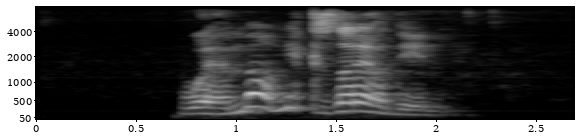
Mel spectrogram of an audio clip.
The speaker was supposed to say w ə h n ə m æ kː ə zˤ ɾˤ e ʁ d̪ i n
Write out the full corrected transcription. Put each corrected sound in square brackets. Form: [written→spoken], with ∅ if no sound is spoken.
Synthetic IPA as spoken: w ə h [n→m] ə m [æ→i] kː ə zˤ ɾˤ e ʁ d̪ i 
